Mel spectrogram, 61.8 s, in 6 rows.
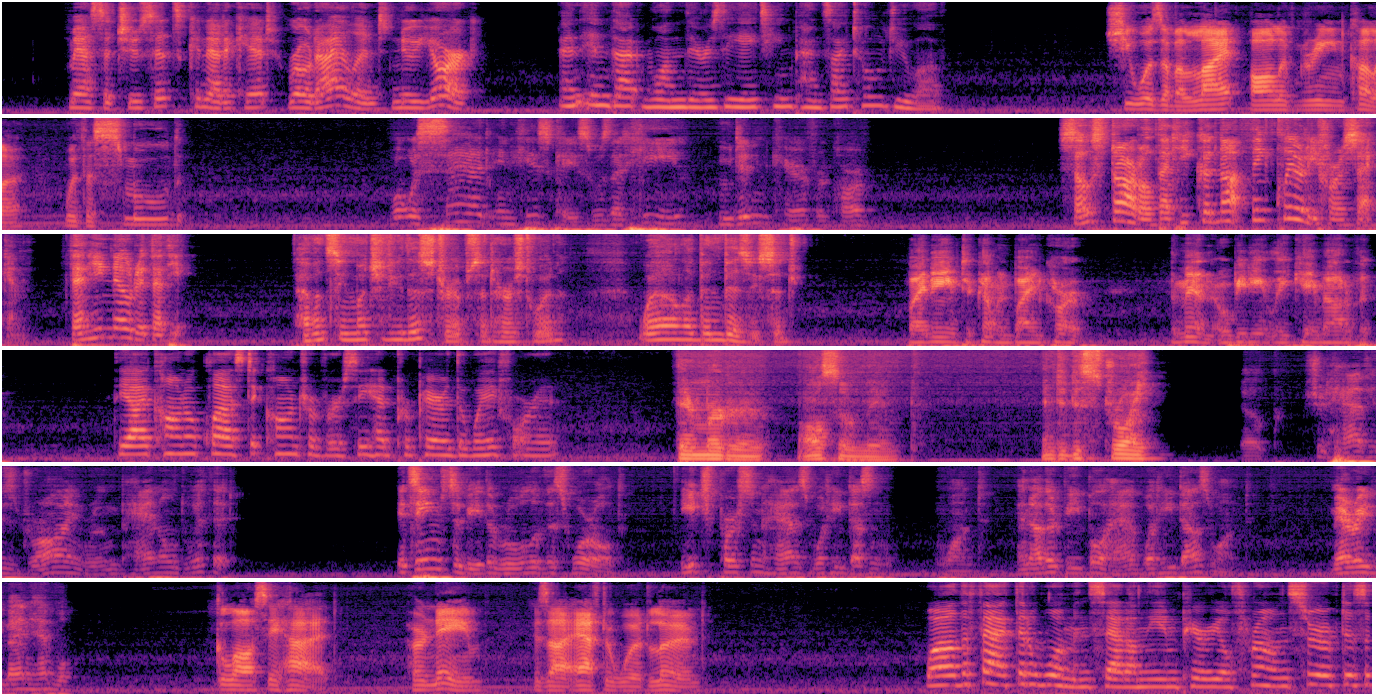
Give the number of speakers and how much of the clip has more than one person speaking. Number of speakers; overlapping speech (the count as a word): nine, no overlap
